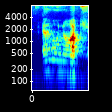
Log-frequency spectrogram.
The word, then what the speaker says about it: emunah: It's the word emunah, E-M-U-N-A-H, if you want to spell it that way, emunah, and that's the word faithfulness.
